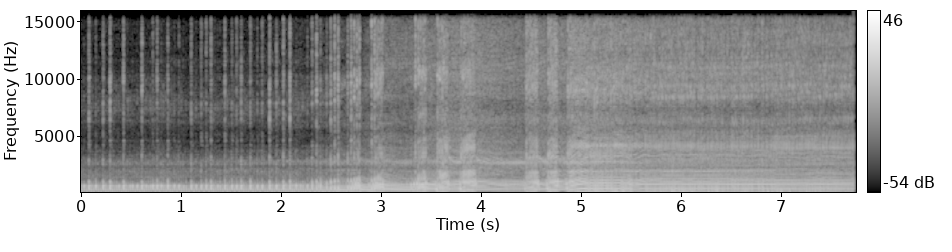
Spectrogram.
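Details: Husqvarna 50 Partner 5000 hybrid race chainsaw, first cuts after rebuild with modifications (tapered piston machined); crackly two-stroke revs sharply, then holds a strong steady scream under load in oversized wood for the bar; cuts healthy.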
